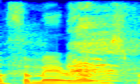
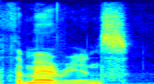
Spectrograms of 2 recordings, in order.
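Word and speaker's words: Pthumerians: The Pothamarians, but the P is silent, so it's the Thimerians.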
